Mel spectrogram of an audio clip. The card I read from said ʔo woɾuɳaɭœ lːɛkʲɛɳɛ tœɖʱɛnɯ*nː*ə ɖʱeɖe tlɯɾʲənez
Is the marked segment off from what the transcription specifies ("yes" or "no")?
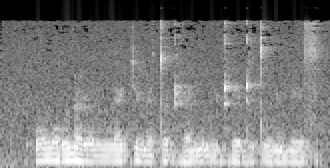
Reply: yes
